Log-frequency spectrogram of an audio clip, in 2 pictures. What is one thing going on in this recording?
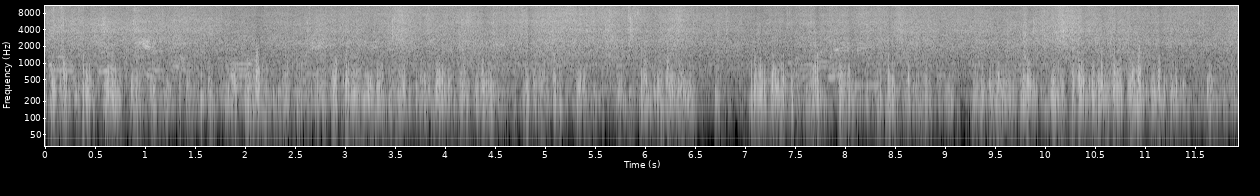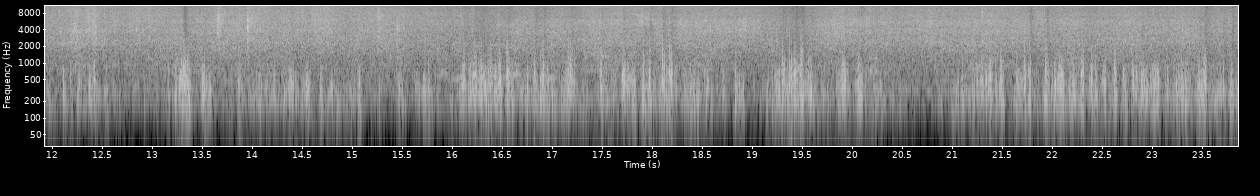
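Wind buffets loudly outdoors on open water.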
